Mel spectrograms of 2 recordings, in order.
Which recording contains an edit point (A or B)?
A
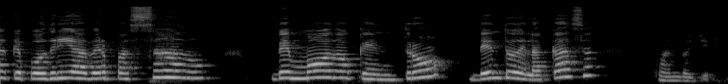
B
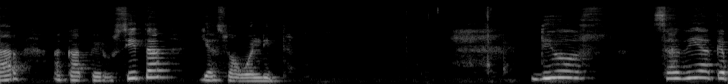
B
